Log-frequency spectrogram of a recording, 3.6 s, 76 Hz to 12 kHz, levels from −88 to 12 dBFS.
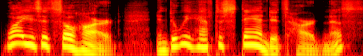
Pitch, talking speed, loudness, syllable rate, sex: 155 Hz, 215 wpm, -18 LUFS, 4.4 syllables/s, male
